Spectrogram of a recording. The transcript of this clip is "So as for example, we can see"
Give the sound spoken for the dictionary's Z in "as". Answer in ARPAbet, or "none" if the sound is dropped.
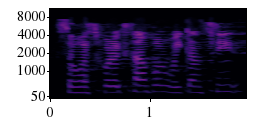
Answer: S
